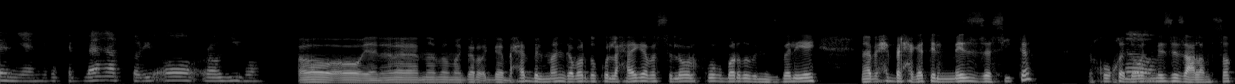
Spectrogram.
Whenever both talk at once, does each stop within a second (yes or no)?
yes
